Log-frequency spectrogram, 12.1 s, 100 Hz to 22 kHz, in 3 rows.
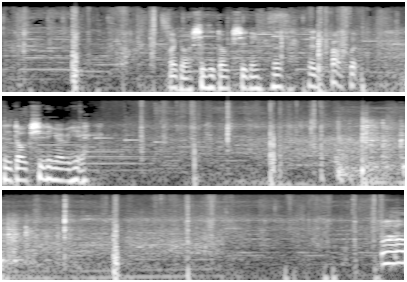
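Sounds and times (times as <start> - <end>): music with deep bass note: 0.0 - 4.4, 5.5 - 11.8
sharp knocks and thumps: 5.4 - 11.6.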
